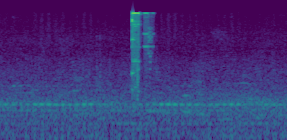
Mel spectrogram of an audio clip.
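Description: A short, sharp menu click sounds once.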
